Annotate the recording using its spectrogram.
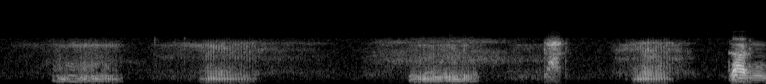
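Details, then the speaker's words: Dad snoring during sleep, recorded by family so he can hear himself. Irregular, rumbling snores, several within a few seconds, some with sharp snorting ends: ordinary snoring. "What are you doing? Recording you so you can hear what you snout."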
